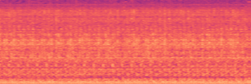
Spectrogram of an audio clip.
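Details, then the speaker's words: Tractor after a hydraulic repair (it hit a stump), started with the glow plug warm to check for leaks: even diesel clatter settling into a steady idle with no misses or odd knocks. Normal idle, no leaks. "So let's start it up and see if we have any leaks. The glow plug's warm."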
